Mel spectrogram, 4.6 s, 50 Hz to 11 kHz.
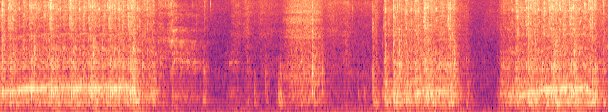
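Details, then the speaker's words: Toyota Simple 10 home sewing machine (2002), after repair of thread snapping, lever moved from bobbin winding back to sewing: quick, even stitching bursts with smooth mechanical whir, no knocking or catching; normal sewing. "바느질에 놔 줘야 됩니다네 소리가 잘된 걸 보실 수가 있어요"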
